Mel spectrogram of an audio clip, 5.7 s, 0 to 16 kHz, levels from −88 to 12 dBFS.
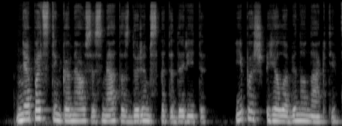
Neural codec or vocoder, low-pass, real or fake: none; 14.4 kHz; real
